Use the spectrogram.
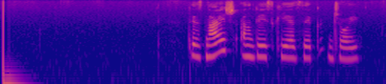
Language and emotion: Russian, neutral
